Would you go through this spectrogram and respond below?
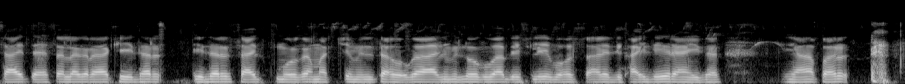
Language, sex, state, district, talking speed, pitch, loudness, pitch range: Hindi, male, Madhya Pradesh, Katni, 170 wpm, 115 Hz, -16 LUFS, 115-120 Hz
